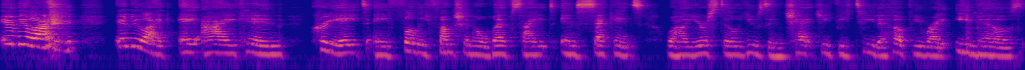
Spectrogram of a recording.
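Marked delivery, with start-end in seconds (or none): 1.8-10.2 put-on, quieter whispering ad-style voice. Describing an ad that came on earlier, the speaker mimics it: imitating a whispering ad voice. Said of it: "in this dumbass whispering voice".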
